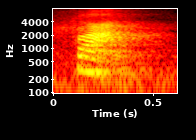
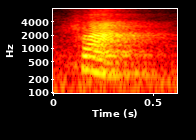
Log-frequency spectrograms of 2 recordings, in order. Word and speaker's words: Phạm: Phạm. Phạm.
